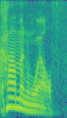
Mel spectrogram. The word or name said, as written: commonwealth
